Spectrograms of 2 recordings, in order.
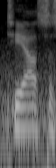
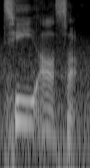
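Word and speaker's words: Teasa: no I'm not going there for damn sure tiasa Spaceport yep tasa Spaceport no tiasa I'm going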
